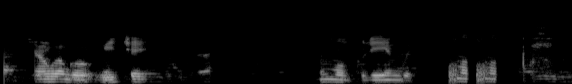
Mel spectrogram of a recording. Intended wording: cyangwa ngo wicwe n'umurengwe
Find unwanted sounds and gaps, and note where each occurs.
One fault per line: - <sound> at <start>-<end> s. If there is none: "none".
- laugh at 4.5-5.0 s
